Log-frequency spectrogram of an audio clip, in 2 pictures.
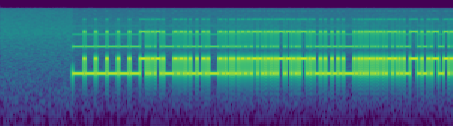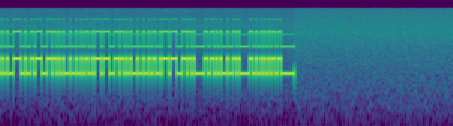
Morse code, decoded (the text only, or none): none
